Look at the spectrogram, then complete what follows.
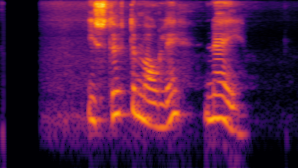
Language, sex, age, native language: Icelandic, female, 60-69, Icelandic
